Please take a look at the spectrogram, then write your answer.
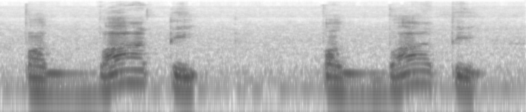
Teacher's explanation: The second syllable has the accent pagbati.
